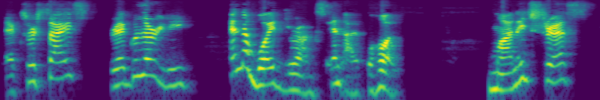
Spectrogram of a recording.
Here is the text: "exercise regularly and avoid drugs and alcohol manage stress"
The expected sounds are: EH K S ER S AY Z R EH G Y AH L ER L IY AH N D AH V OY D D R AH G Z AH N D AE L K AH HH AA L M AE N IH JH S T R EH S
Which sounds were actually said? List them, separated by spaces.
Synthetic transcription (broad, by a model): EH K S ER S AY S R EH G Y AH L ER L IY AH N D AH B OY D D R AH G S AH N D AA L K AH HH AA L M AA N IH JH S T R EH S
